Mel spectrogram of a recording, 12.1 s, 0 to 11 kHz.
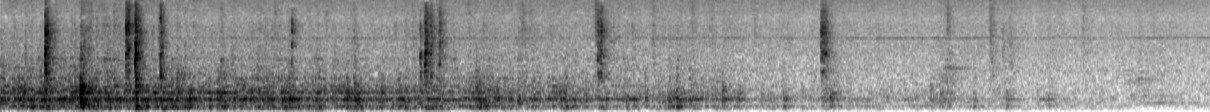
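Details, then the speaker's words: Daewoo DWD-F1212S washing machine, drum spun by hand with tub pulled out: gravelly rumble with scattered knocks fading as it coasts down; worn drum bearings. "Bueno antes de continuar les mostraré cómo suenan unos rodamientos en mal estado y ya verán como no les será difícil apreciar la buena música"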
